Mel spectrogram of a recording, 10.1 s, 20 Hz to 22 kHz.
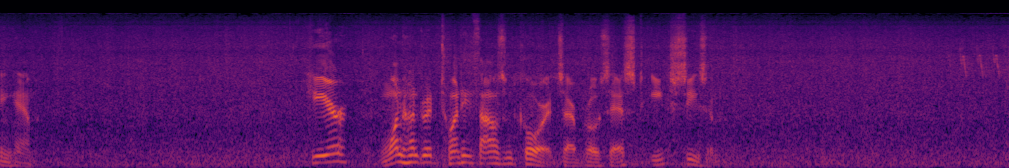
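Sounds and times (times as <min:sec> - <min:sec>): water rushing through sluice: 0:00.0 - 0:10.0.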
